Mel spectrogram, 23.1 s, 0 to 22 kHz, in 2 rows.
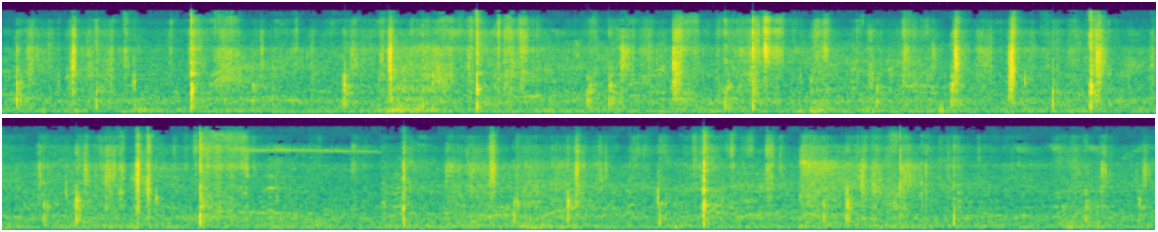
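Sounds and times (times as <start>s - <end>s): racket hitting tennis ball: 0.1s - 11.2s, 11.8s - 14.0s, 15.6s - 21.2s
tennis ball bouncing: 0.1s - 11.2s, 15.5s - 21.3s.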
